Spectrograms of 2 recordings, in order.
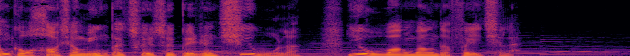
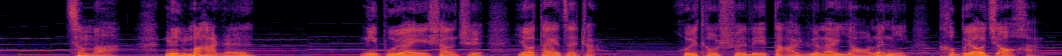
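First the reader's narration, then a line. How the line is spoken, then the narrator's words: Soft, smiling. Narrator (Chinese): 话虽轻轻的，那男的便带笑说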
